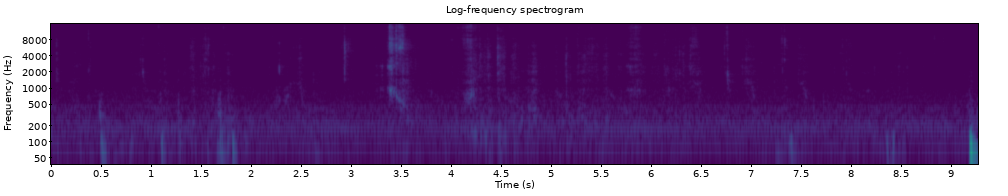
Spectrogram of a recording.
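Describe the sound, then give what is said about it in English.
Crunchy chewing of pickles and chips, a steady run of crisp bites and crackling chews, with one sharp loud crunch standing out midway and another at the very end; no talking. “If they own the burger too, I need them on the side too for that extra crunch to go with my chips.”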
